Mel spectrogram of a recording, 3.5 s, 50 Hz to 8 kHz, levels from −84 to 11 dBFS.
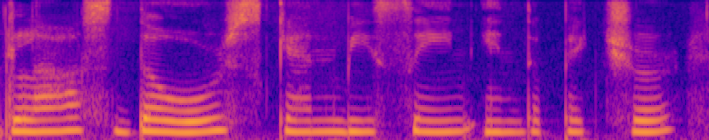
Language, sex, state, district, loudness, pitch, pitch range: English, female, Assam, Kamrup Metropolitan, -16 LUFS, 240 Hz, 235-250 Hz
